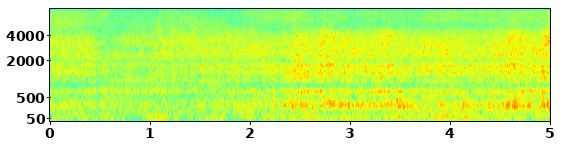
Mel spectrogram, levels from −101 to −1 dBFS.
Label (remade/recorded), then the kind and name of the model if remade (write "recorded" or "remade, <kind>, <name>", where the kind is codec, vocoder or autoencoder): recorded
